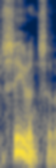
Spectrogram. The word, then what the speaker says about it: Stephenson: Steph Stevenson, I think he pronounces it, spelled like Stephenson.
